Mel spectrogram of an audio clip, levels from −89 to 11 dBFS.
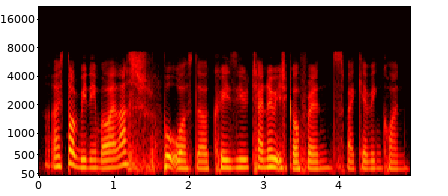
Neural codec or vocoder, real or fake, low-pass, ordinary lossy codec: none; real; 7.2 kHz; none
